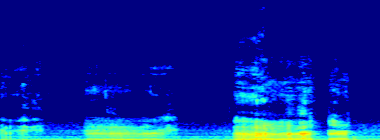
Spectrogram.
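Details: Two dogs, Astrid and Brielle, playing rough indoors; loud throaty growls in long rumbling bursts, one around a second, another rising harsher near three seconds, then a short final growl, with a steady low hum behind.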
